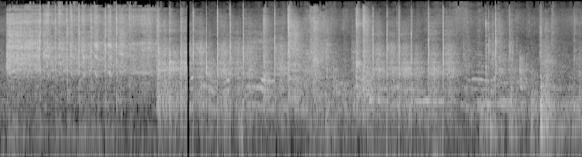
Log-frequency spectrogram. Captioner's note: toy drill sounds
